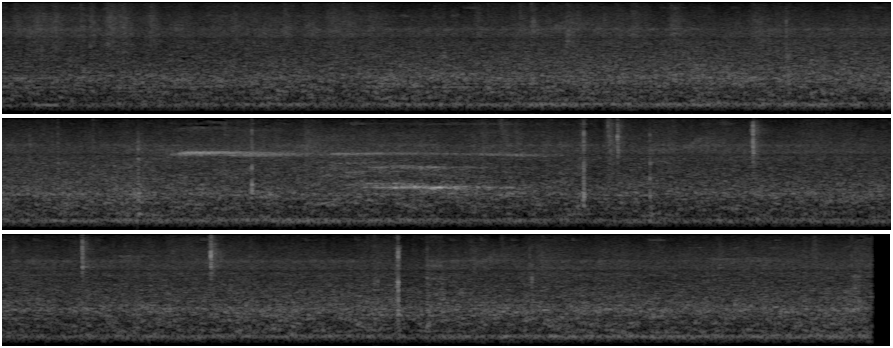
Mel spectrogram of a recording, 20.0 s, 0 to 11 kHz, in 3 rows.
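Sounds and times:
lower pitched call: 7.9 - 10.8
thin high call: 7.9 - 11.0.

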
